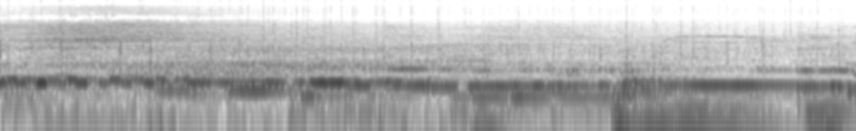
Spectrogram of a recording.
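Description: Rock band playing live in an arena: electric guitar holding long sustained notes that step from pitch to pitch over bass and drums, with crowd noise underneath.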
